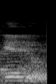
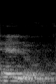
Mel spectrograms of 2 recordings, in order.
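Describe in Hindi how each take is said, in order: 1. इस शब्द की शुरुआत में कोई h की आवाज़ नहीं है। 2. इस शब्द की शुरुआत में एक साफ़ h की आवाज़ है। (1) "ब्रिटिश इंग्लिश में ... इसमें जो है एच साइलेंट हो जाता है" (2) "अमेरिकन जो प्रोनाउंस करते हैं तो इसमें विद एच यानी एच के साथ"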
